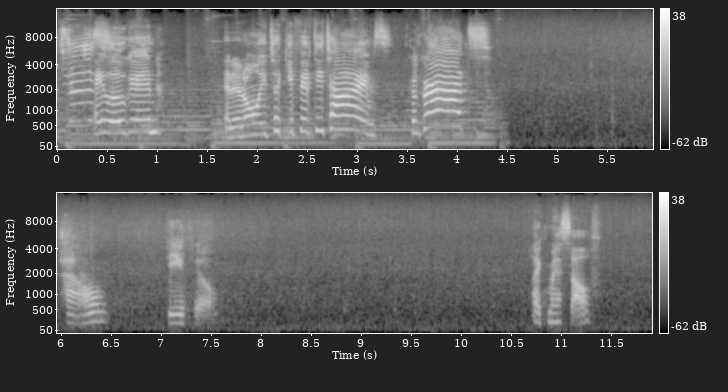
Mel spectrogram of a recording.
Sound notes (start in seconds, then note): none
